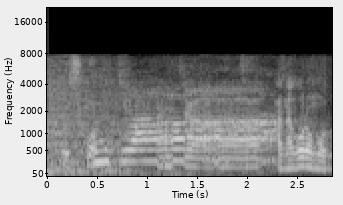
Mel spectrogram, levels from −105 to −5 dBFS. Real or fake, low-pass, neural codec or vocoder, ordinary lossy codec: fake; none; codec, 16 kHz, 8 kbps, FreqCodec, larger model; none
